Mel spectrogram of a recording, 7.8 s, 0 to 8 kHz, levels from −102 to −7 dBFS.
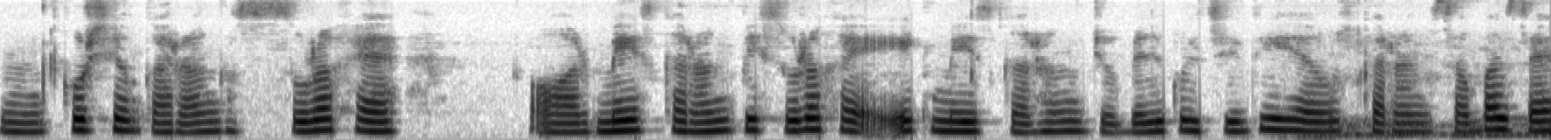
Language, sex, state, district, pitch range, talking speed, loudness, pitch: Hindi, female, Delhi, New Delhi, 195-220 Hz, 185 wpm, -18 LUFS, 205 Hz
